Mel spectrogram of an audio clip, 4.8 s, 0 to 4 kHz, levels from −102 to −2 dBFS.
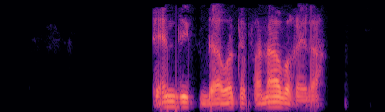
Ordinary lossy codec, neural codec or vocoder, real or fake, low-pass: MP3, 32 kbps; none; real; 3.6 kHz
